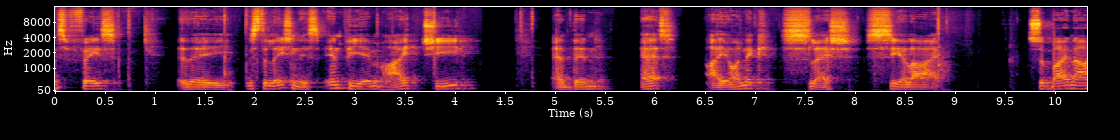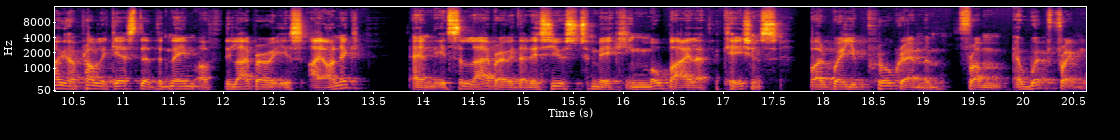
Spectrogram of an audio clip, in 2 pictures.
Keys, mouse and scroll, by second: 0.1-2.0 typing, 3.4 -, 3.8 g, 4.7 space, 5.1 @, 6.2-8.7 typing, 8.9 Return.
